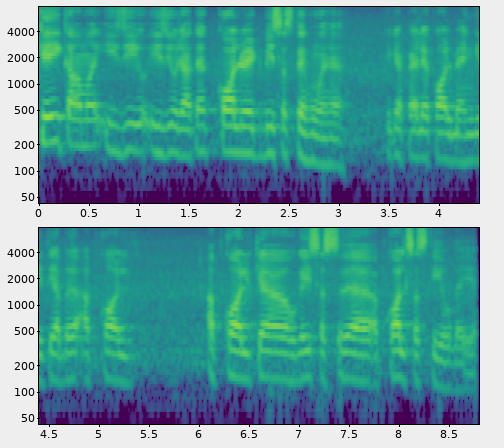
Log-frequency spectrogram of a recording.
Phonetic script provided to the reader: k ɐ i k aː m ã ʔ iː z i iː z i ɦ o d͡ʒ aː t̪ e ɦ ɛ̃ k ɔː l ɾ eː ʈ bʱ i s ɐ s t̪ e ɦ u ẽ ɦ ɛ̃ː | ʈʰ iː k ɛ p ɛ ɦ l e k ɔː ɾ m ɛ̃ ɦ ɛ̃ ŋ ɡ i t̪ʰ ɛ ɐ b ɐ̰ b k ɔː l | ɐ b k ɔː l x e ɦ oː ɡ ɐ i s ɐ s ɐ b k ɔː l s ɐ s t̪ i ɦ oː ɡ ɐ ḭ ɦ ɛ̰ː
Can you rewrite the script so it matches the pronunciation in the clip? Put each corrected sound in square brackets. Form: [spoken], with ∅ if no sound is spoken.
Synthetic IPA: k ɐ i k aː m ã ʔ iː z i iː z i ɦ o d͡ʒ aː t̪ e ɦ ɛ̃ k ɔː l ɾ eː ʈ bʱ i s ɐ s t̪ e ɦ u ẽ ɦ ɛ̃ː | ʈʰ iː k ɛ p ɛ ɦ l e k ɔː [l] m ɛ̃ ɦ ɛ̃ ŋ ɡ i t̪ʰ [i] ɐ b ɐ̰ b k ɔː l | ɐ b k ɔː l [k] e ɦ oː ɡ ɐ i s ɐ s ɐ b k ɔː l s ɐ s t̪ i ɦ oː ɡ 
